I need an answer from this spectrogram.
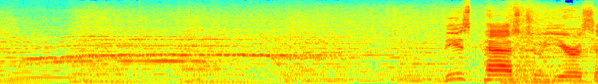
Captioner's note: cheering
